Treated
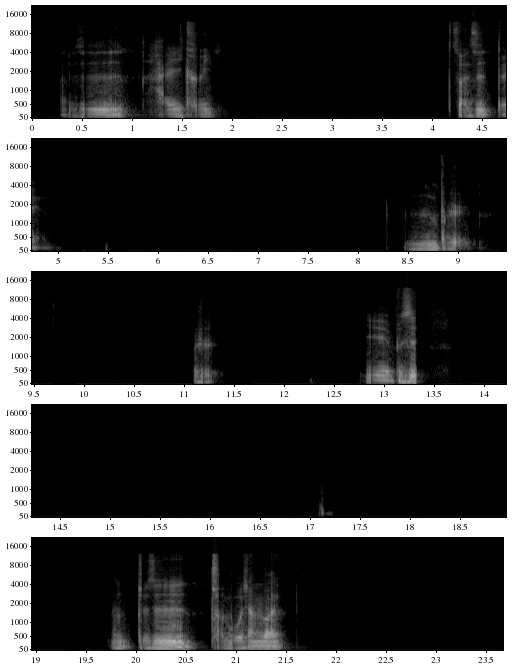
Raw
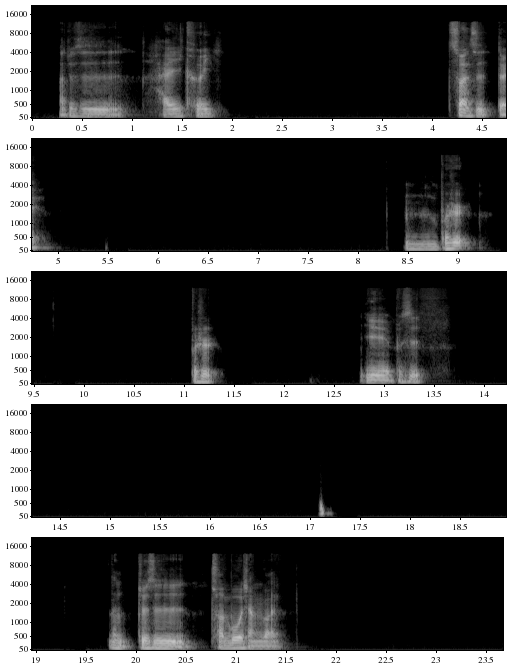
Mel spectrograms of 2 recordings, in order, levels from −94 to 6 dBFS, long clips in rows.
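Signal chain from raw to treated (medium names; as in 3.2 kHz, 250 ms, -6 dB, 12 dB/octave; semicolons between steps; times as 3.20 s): slow attack 424 ms; waveshaping leveller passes 1; trim -6 dB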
